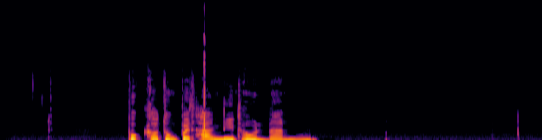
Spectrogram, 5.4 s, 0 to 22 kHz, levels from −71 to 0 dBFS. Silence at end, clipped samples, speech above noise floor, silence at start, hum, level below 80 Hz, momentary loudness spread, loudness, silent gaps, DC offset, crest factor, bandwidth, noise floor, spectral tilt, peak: 2.25 s; under 0.1%; 47 dB; 1.3 s; none; -52 dBFS; 13 LU; -18 LUFS; none; under 0.1%; 22 dB; 12 kHz; -64 dBFS; -6.5 dB/octave; 0 dBFS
